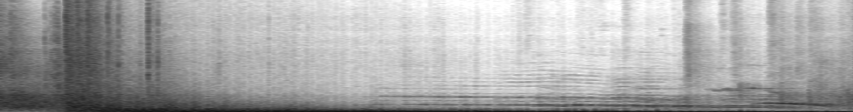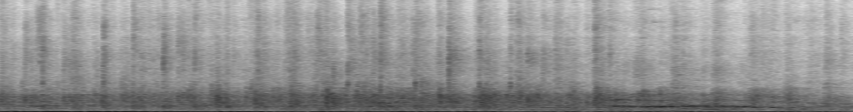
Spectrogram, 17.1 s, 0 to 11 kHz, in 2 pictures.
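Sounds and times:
crowd applauding: 0:00.0 - 0:00.6, 0:06.8 - 0:17.0
low hum: 0:01.0 - 0:14.9.

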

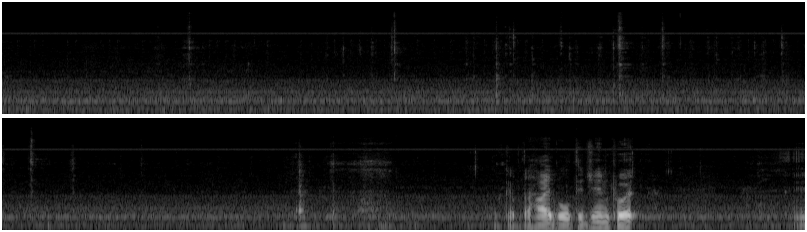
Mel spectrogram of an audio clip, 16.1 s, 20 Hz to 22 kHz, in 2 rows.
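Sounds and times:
electrical hum: 0:00.0 - 0:16.0
small clicks and ticks: 0:01.5 - 0:10.7.

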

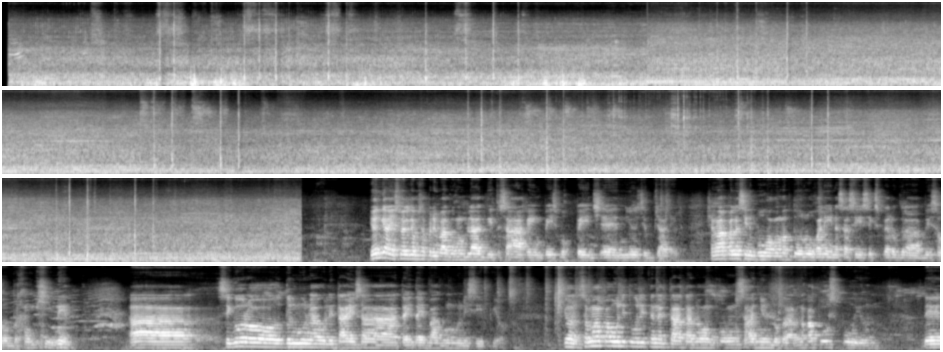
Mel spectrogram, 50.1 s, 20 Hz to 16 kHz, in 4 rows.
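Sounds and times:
engine hum: 0:00.1 - 0:29.1
road traffic passing: 0:00.1 - 0:50.0
boxing gloves slapping mitts: 0:02.0 - 0:02.6, 0:03.2 - 0:04.7, 0:05.6 - 0:07.1, 0:09.2 - 0:10.9, 0:14.3 - 0:15.9, 0:18.7 - 0:20.8, 0:21.5 - 0:23.8, 0:25.8 - 0:27.2.

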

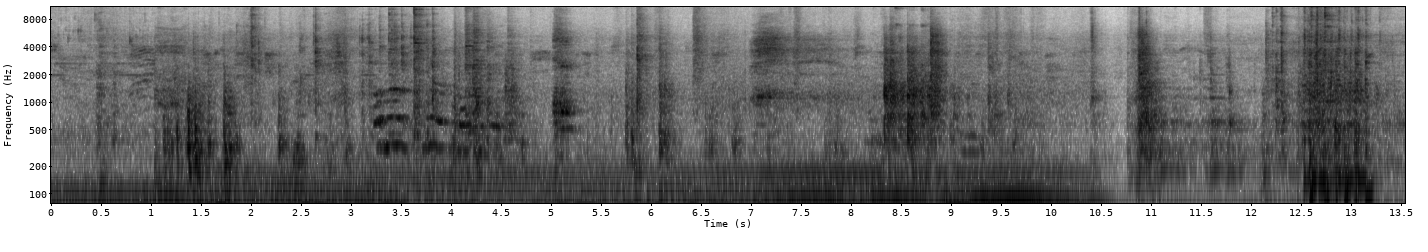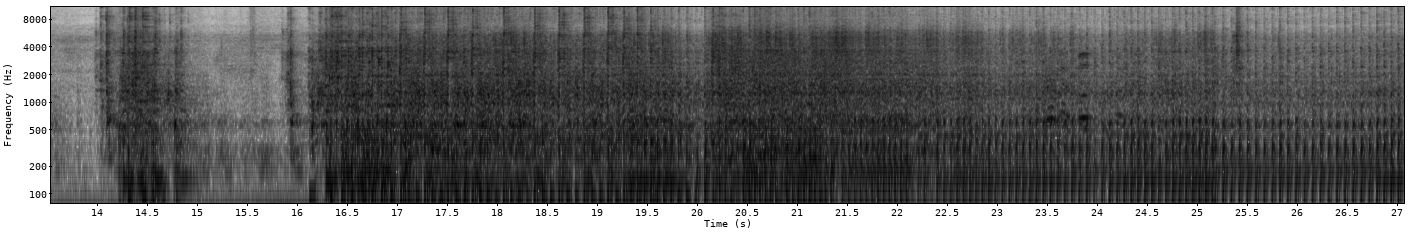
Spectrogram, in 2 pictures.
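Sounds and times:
engine pull-start: 0:12.2 - 0:13.4, 0:14.0 - 0:15.0, 0:15.9 - 0:27.0
small engine running: 0:12.4 - 0:13.3, 0:14.0 - 0:14.9, 0:16.1 - 0:27.0.

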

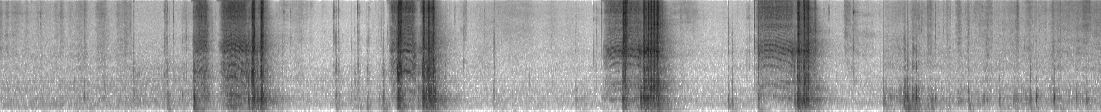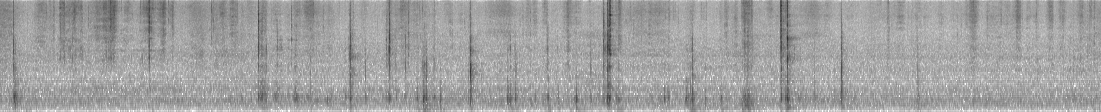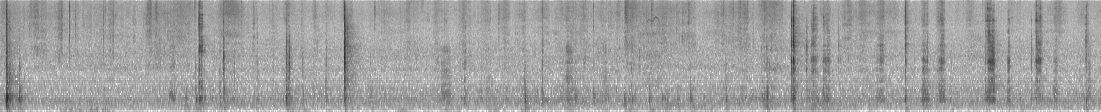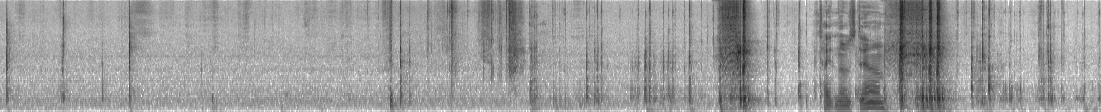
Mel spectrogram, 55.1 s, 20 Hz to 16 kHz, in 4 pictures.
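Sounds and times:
power screwdriver running: 0:02.4 - 0:03.4, 0:04.9 - 0:05.5, 0:07.5 - 0:08.4, 0:09.4 - 0:10.3, 0:50.2 - 0:50.7, 0:52.3 - 0:53.2.

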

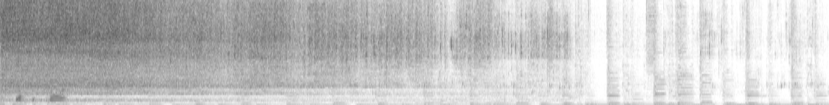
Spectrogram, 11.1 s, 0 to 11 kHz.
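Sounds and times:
water sizzling in hot oil: 0:00.0 - 0:07.8.

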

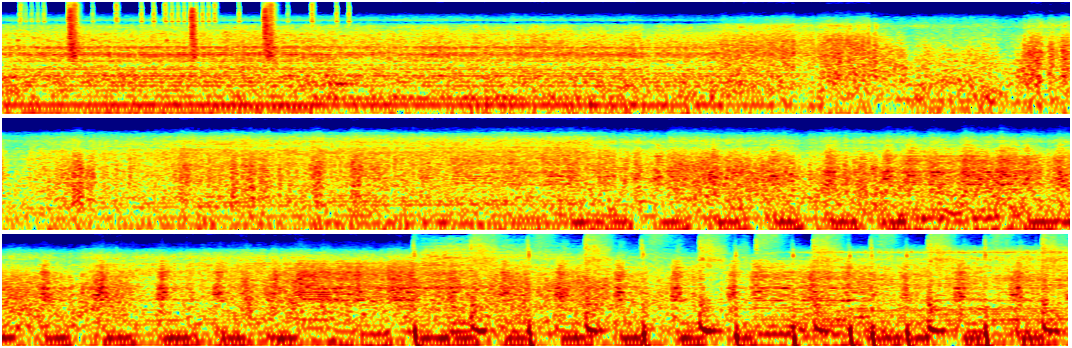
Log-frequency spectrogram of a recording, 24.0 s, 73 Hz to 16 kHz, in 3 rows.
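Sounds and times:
small engine running: 0:00.0 - 0:05.8, 0:21.7 - 0:24.0
wind rushing over microphone: 0:04.5 - 0:18.1.

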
